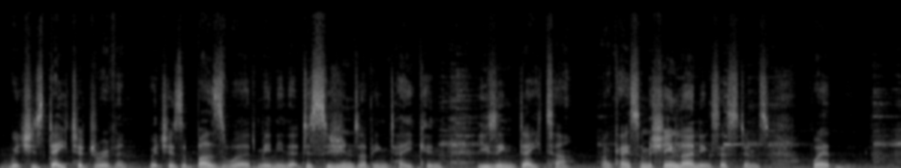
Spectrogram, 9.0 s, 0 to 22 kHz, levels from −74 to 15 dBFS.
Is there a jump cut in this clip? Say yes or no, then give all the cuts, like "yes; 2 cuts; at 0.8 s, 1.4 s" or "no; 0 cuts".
no; 0 cuts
